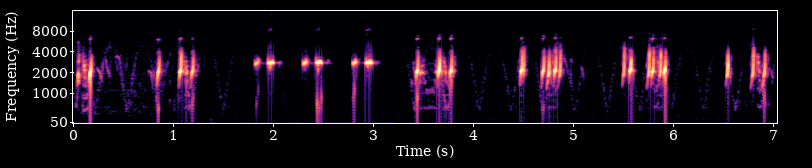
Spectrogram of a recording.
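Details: Common quail, possibly a male, gives short, sharp, high chirps in quick clusters of two or three, repeated about once a second, against a quiet background; a hunting lure call.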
